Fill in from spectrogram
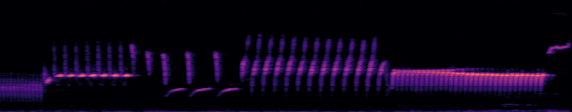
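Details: A Spanish canary sings in fast, varied phrases: a buzzy opening, quick repeated chips, a few falling whistles, then a long rapid trill held for about two seconds.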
